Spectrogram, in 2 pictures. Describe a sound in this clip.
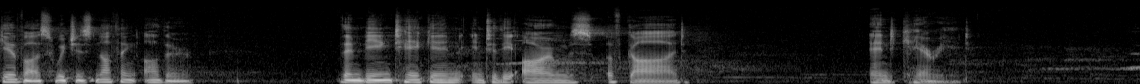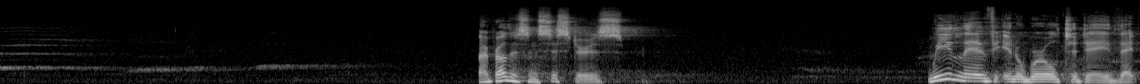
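An older man chants through a microphone in a large echoing hall.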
